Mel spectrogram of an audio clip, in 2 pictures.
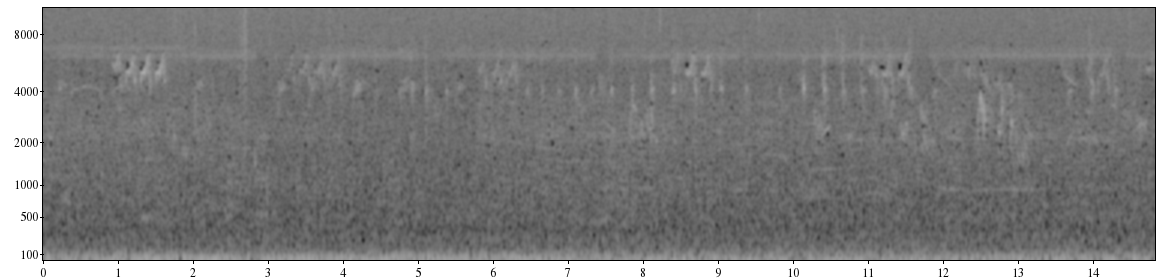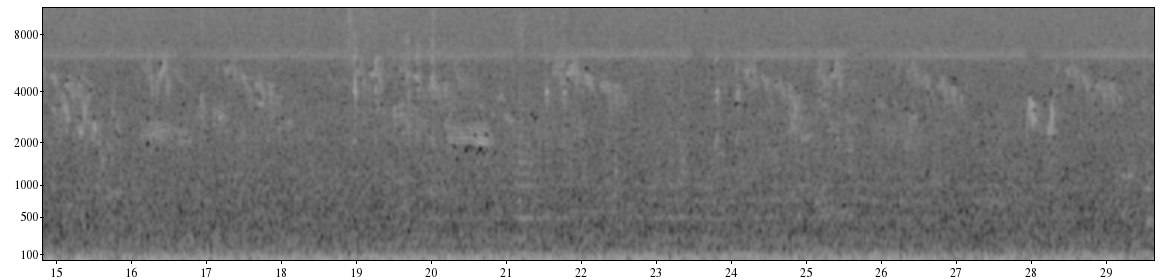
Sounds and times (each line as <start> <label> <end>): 18.9 bird 27.2
27.9 bird 29.6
